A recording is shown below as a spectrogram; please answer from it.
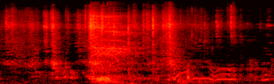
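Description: Pigeons at a bird market in Meradia Bazar, Khilgaon, Dhaka, give soft, close coos in short bursts over quiet background bustle.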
